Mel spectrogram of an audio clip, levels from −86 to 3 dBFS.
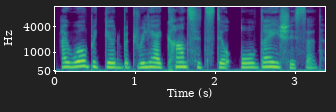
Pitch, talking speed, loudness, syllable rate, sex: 225 Hz, 250 wpm, -17 LUFS, 4.8 syllables/s, female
